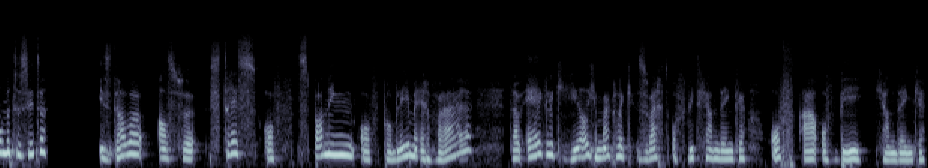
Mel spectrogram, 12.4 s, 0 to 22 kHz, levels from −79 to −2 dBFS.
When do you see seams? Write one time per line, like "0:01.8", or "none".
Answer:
none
